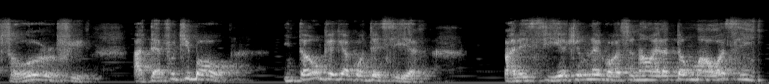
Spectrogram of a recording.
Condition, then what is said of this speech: Laryngectomy. Eu vou parar de ocluir aqui, você vai ver como é que eu falo.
